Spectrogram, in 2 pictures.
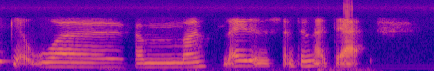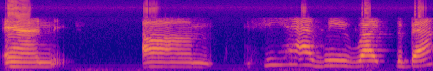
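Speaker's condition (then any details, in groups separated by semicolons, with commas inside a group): Cerebral palsy; since birth, cervical spine surgery C1-C7, lower back spine surgery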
